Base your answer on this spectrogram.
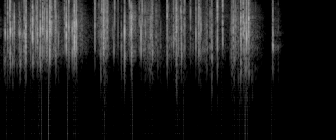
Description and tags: candy wrapper crinkle C
crinkling a plastic candy wrapper with fingers.
candy, crinkle, wrapper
